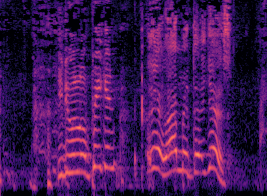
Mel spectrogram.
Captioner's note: laughs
